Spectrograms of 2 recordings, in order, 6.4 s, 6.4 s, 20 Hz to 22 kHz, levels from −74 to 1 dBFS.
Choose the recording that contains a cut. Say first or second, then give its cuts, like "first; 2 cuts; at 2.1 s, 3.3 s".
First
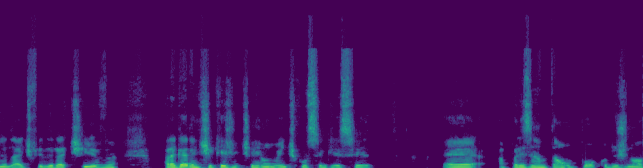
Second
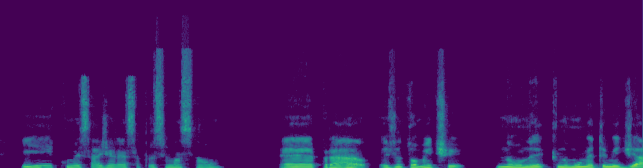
first; 1 cut; at 1.5 s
